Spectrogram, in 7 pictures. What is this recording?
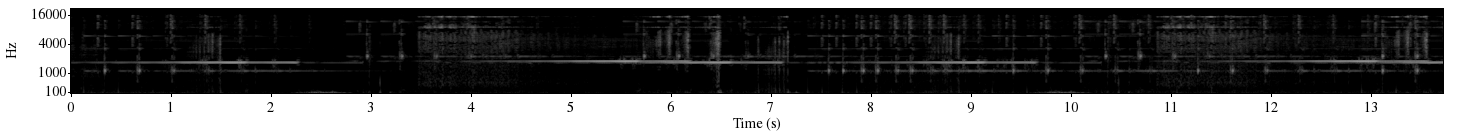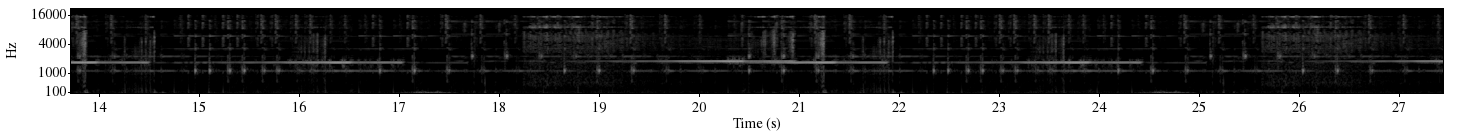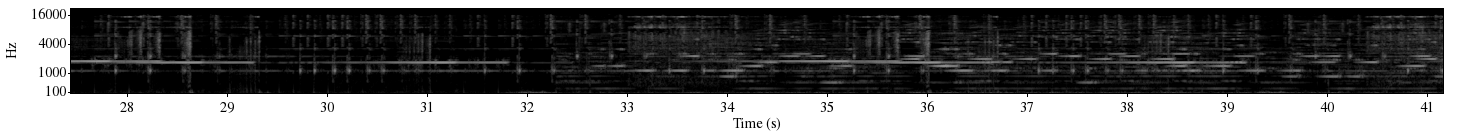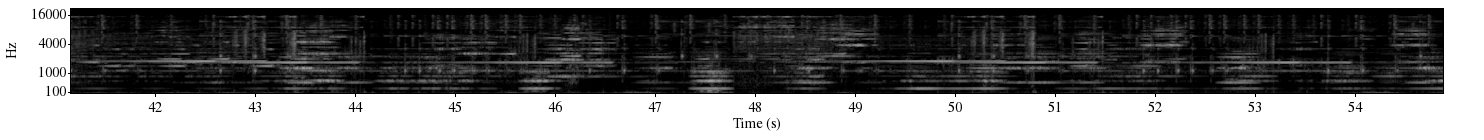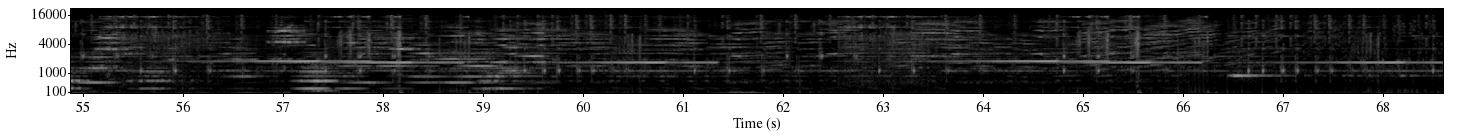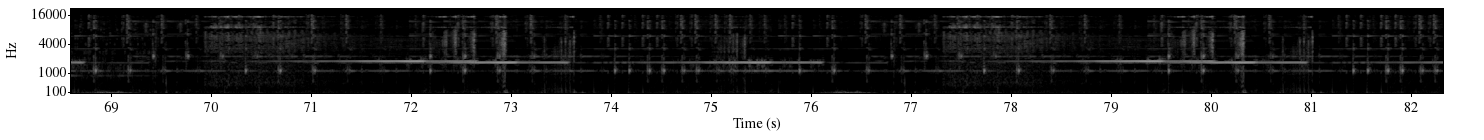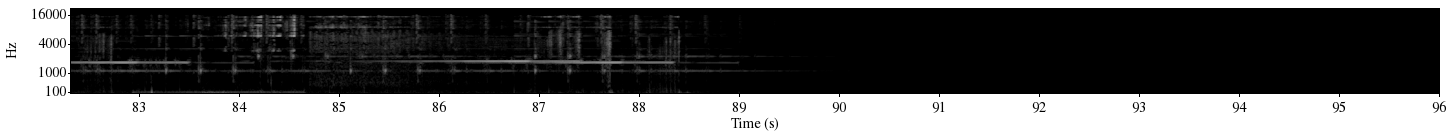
coin + glass + bell textures
hit, percussion, bell, glass, metal, pocket, coin, metallic, texture, ring, atmosphere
